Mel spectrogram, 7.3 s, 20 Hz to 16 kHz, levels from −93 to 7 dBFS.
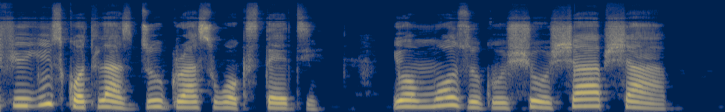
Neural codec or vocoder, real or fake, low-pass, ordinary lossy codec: none; real; 14.4 kHz; none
